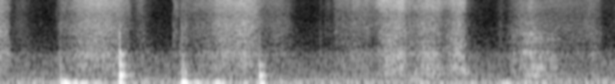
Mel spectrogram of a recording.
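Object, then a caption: Cotton canvas fabric bag. Long nails tap and scratch a cream cotton canvas bag with a blue crown print, held upright in the hands. A handful of soft, hollow taps come through between bright, rasping scratches that swell and fade across the fabric.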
